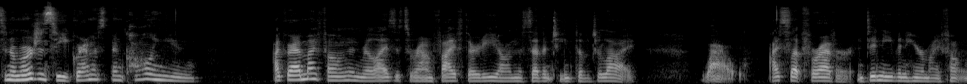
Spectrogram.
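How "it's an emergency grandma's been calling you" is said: mock, mild, half-hearted shout. Retelling Elijah answering at the opened door: imitating someone yelling back. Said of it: "he began to yell back".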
